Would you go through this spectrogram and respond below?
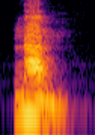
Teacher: With N sound, you automatically close and don't open again.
